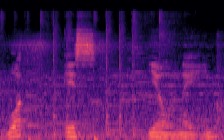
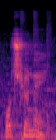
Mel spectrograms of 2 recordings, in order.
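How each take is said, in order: First: Both words 'what is' are said in full. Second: 'What is' is shortened to one syllable. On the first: The speaker calls it wrong. "kalau kita baca secara lengkap" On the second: The speaker calls it right. "dia memakai bentuk yang lebih ringkas"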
